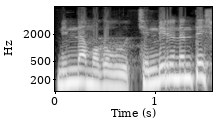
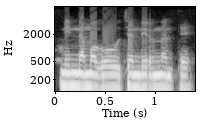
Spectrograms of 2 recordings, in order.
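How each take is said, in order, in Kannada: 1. ಇದನ್ನು ಭಾವನೆ ತುಂಬಿ ಅಭಿವ್ಯಕ್ತವಾಗಿ ಹೇಳಲಾಗಿದೆ. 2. ಇದನ್ನು ಭಾವನೆ ಇಲ್ಲದೆ ಸರಳವಾಗಿ ಹೇಳಲಾಗಿದೆ. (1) "ಅಲ್ಲೇನೋ ಫೀಲ್ ಉಡಿಸ್ಬೇಕು" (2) "ಸುಮ್ಮನೆ ಹಿಂಗ್ ಹೇಳಿದ್ರೆ ಹೆಂಗಿರ್ತದೆ"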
